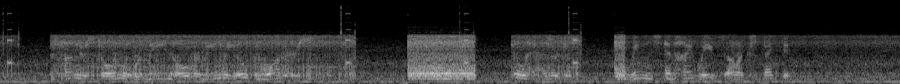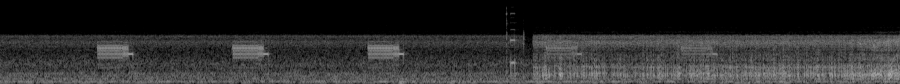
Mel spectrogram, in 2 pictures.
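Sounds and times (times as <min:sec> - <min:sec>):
click: 0:00.0 - 0:00.3, 0:03.4 - 0:03.6, 0:04.6 - 0:04.8, 0:05.7 - 0:05.9, 0:14.0 - 0:14.4
radio hiss: 0:00.5 - 0:03.4, 0:04.1 - 0:08.2, 0:13.8 - 0:18.0.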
